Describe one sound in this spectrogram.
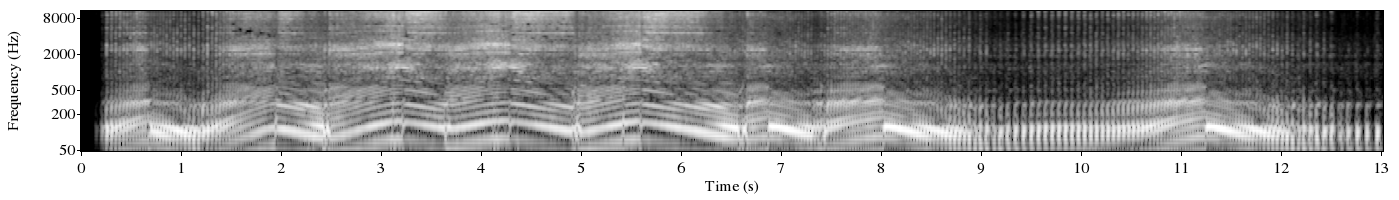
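A motorcycle engine runs close by, its revs rising and falling.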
